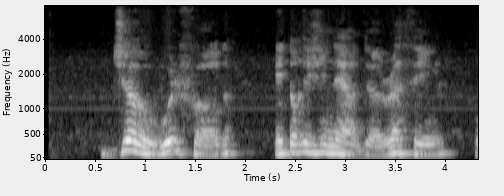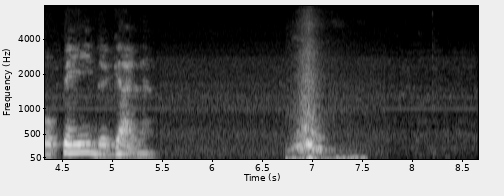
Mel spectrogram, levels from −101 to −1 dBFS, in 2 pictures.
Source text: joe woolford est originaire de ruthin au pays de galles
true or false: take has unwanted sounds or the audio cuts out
true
